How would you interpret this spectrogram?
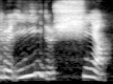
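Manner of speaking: "I" held long, then "chien" drawn out; prolonged I. Shown as a demonstration. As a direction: slowly, stretch the i sound in "le I de chien". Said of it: "on le souffle un peu". (« le I de chien », le i tiré en longueur)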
